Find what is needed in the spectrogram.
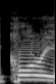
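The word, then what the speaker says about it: Kaare: By the way, Corey is spelled K-A-A-R-E.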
